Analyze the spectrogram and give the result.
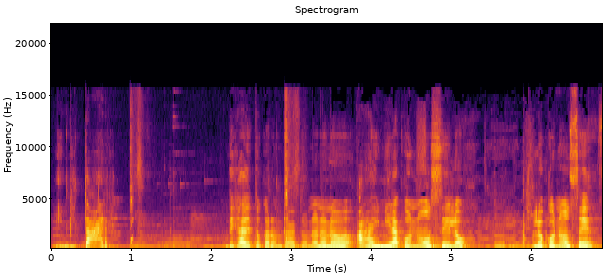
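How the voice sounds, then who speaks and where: A woman's voice: mid-range voice, animated, a little slow. Woman gamer, casual running commentary, talks to her sims, light music bed. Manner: chatty, talks to her game characters. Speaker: gaming YouTuber. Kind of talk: casual Let's Play commentary. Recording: game music behind.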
